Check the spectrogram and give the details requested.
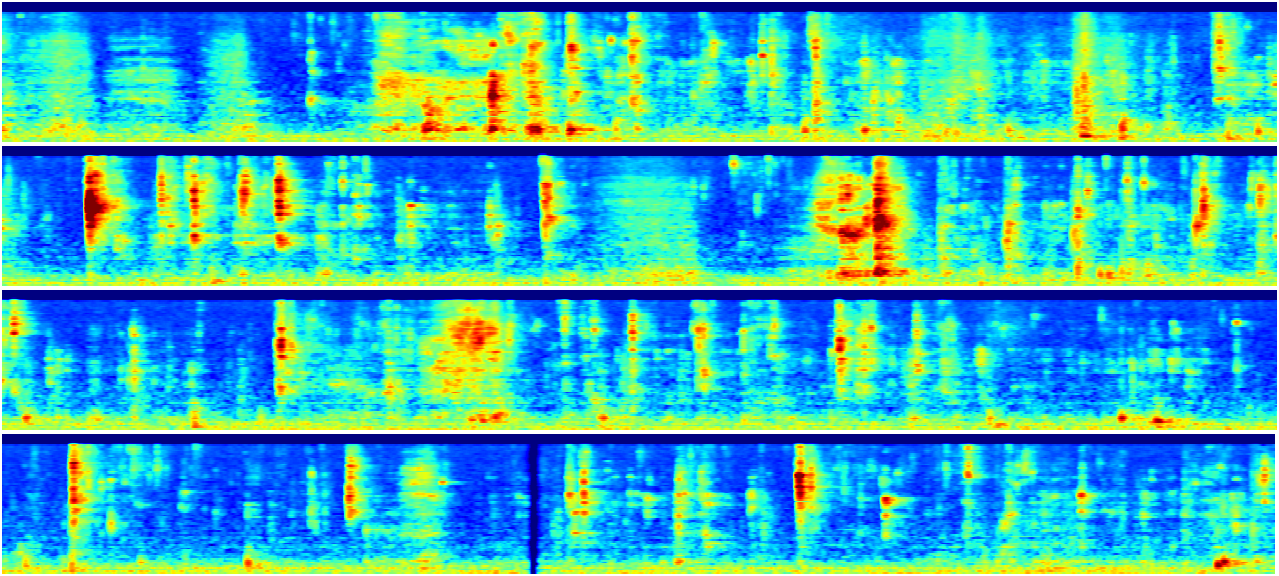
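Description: Close-miked wet chewing and lip smacking on stewed oxtails, with sticky clicks as fingers pull the tender meat off the bone. A few louder smacks stand out along the way.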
